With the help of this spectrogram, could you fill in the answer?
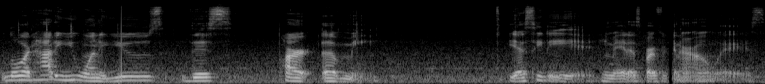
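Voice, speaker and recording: A fairly low-pitched woman with an American accent and ordinary pitch variation, amid noticeable background noise. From Texas, Houston. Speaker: livestream host, faith devotional. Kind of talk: devotional livestream talk.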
